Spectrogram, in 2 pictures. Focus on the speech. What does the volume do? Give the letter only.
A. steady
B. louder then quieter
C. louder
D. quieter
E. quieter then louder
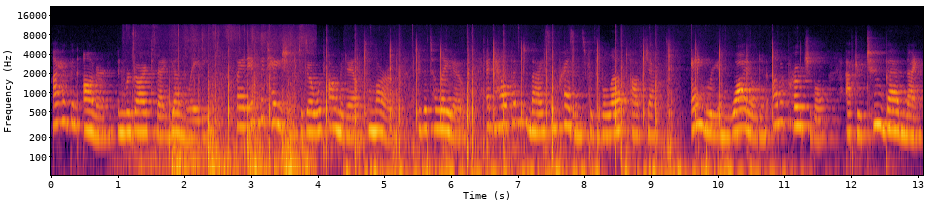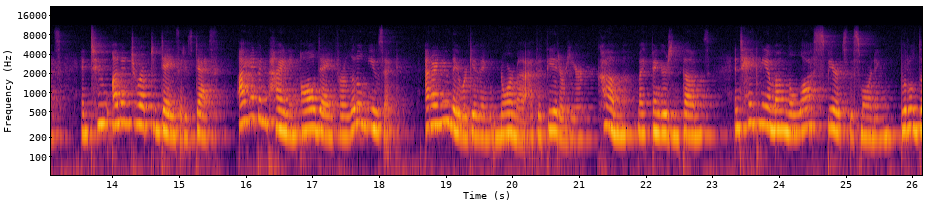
A.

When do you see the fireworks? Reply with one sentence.
You can hear the fireworks from 2.1 to 9.4 s.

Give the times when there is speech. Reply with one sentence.
You can hear the speech from 0.0 to 26.1 s.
